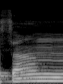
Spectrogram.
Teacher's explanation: غنہ کہتے ہیں ناک میں آواز لے جانے کو، جیسے سن، یہ ناک میں آواز گئی۔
